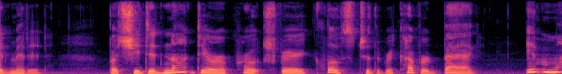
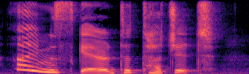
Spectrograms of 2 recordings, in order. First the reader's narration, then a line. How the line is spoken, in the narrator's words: moaned Lizzie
